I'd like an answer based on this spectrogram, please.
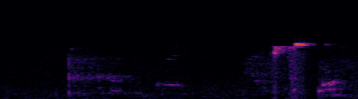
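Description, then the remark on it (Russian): A few brief bird chirps come through faintly in the background of a caller's phone call to a dispatcher, over a narrow, phone-like line, scattered irregularly with quiet background noise between them and no one talking. “Ой, что-то у вас там. За птичку.”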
